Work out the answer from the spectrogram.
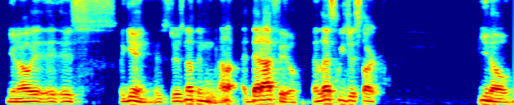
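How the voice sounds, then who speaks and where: A man in his thirties answering postgame questions at a press conference, soft-spoken and halting with many ums and restarts, on a video call. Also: sits low. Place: press room with sponsor backdrop.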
